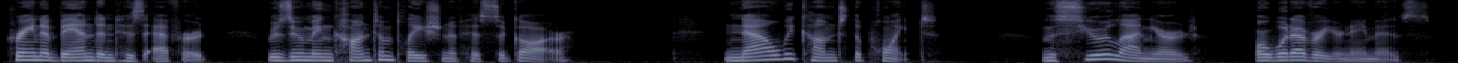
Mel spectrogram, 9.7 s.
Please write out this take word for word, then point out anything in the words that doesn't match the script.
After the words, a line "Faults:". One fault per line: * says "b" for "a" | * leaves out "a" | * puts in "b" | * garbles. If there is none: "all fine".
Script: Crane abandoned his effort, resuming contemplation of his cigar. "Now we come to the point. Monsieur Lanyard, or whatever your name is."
Crane abandoned his effort, resuming contemplation of his cigar. "Now we come to the point. Monsieur Lanyard, or whatever your name is."
Faults:
all fine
